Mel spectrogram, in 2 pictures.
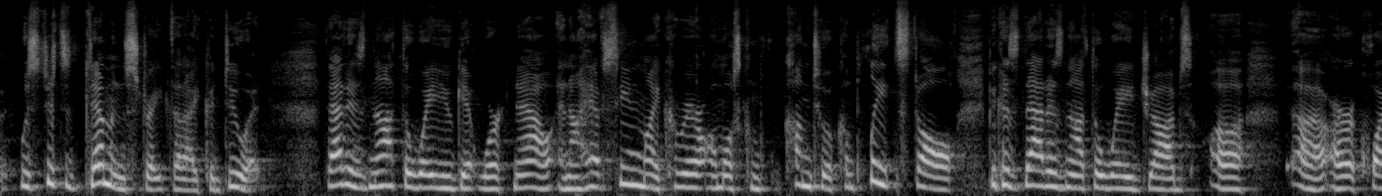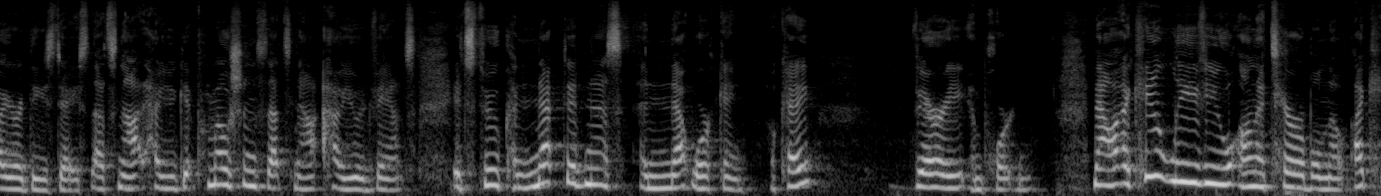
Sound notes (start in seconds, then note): none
